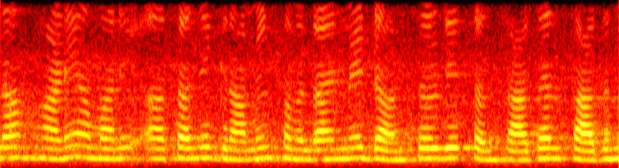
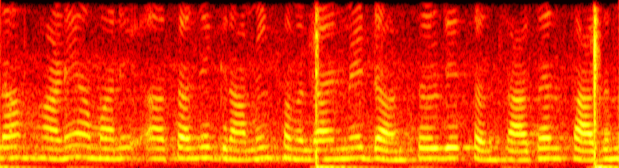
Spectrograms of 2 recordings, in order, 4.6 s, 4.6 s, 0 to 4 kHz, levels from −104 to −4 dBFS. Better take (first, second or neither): first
